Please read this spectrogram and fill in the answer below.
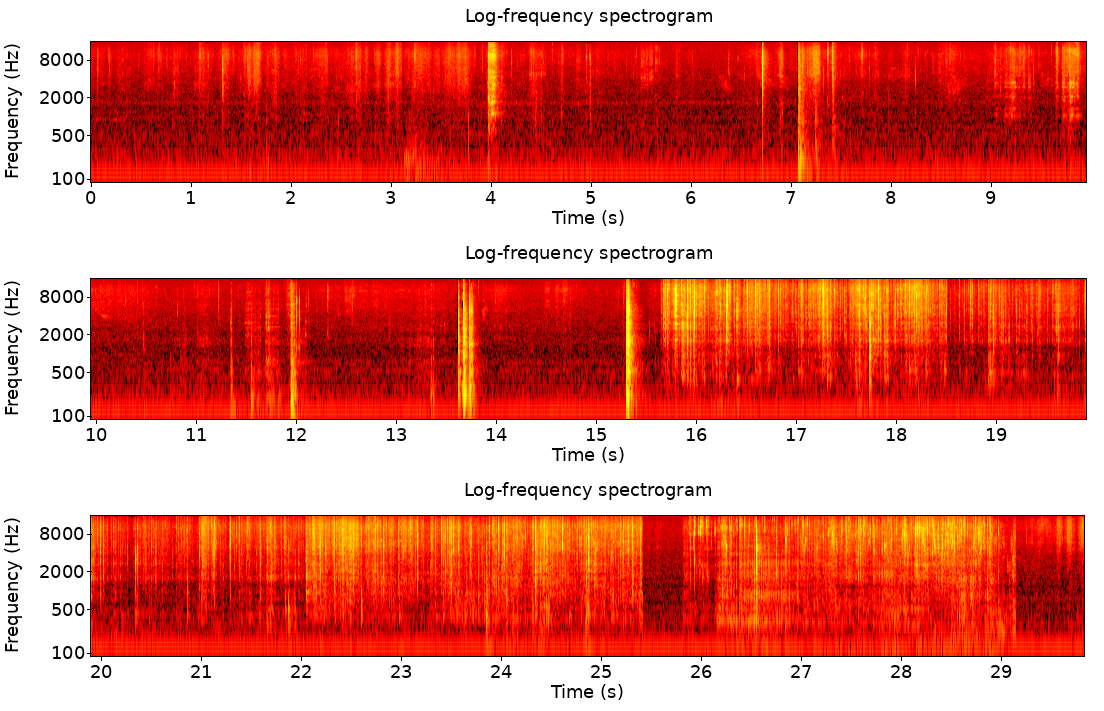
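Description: Sharp clicks and snaps from small parts of a toy model car being handled and pried apart, scattered through the first half. Then a long gritty rustling hiss starts and runs for about ten seconds, and after a short break water pours into a plastic tub over the powdered parts.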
